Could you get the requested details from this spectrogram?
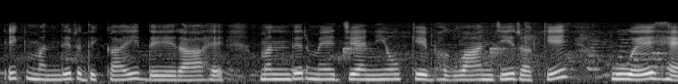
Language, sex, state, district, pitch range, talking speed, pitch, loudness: Hindi, female, Uttar Pradesh, Budaun, 220-255 Hz, 130 wpm, 235 Hz, -17 LUFS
